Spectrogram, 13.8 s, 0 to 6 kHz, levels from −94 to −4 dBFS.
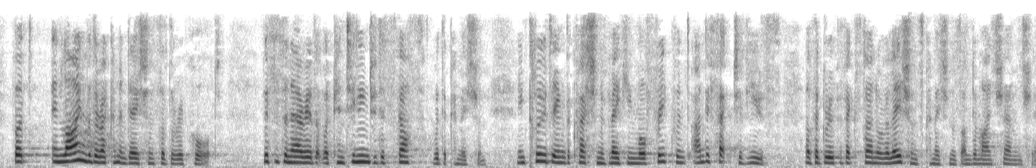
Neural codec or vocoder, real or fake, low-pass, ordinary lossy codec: codec, 16 kHz, 8 kbps, FreqCodec, smaller model; fake; 5.4 kHz; AAC, 32 kbps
